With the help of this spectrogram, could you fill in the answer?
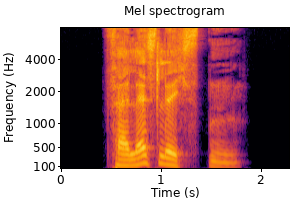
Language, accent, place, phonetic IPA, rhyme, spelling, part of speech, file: German, Germany, Berlin, [fɛɐ̯ˈlɛslɪçstn̩], -ɛslɪçstn̩, verlässlichsten, adjective, De-verlässlichsten.ogg
- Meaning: 1. superlative degree of verlässlich 2. inflection of verlässlich: strong genitive masculine/neuter singular superlative degree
